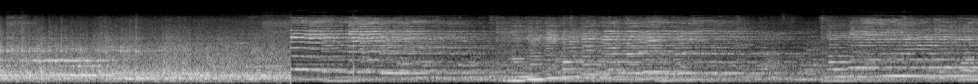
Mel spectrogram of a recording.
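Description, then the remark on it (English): A metro train in France rumbles loudly along the rails, continuous, its broad roar shifting after a few seconds into a steady run with high whining tones layered over the clatter. “So every time the train stops, we can hear the subway performers echoing off of the subway station walls.”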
